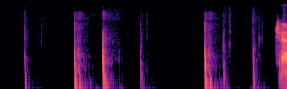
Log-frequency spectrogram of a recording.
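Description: A stone block is placed with a short thud.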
